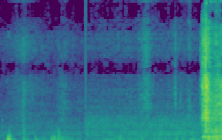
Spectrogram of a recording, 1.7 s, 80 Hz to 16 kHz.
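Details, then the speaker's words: Cranking compression test on a 1987 Porsche 924S stored almost 10 years: steady starter cranking with even, regular compression pulses and a short hiss at the end. Compression reads 200–210 on all cylinders, healthy and balanced. "two now number one well just finish the last compression check it is 200 to 210 across the board"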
